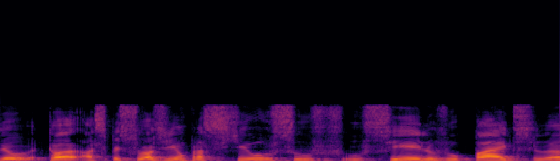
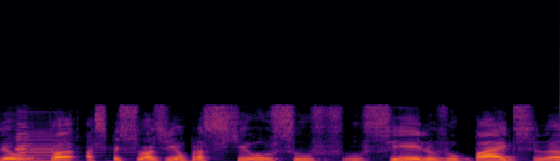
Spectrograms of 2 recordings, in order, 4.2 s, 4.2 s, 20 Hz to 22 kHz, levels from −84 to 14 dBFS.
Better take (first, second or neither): first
